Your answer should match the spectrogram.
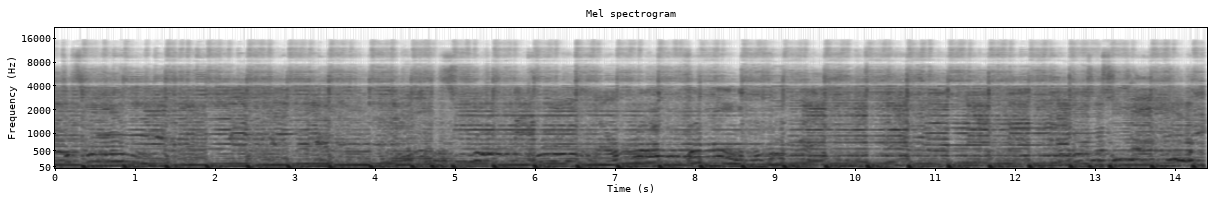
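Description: Live rock band playing: acoustic guitars strummed over a drum kit keeping a steady beat with cymbals.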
